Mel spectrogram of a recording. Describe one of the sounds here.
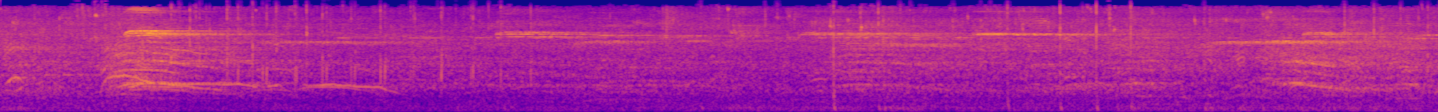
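Young men shout and call out in a large echoing hall.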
